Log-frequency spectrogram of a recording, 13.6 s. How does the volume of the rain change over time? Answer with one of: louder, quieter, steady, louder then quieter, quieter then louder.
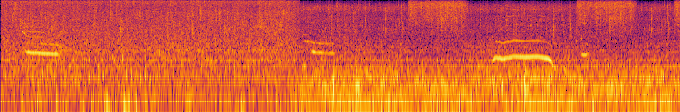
steady.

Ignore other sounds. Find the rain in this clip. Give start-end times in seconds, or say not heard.
0.0-13.5.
